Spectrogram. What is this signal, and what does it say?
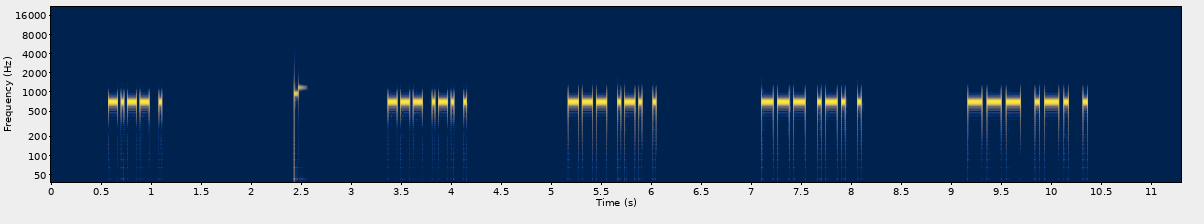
Morse code, heard as a keyed tone, about 34 wpm, 700 Hz. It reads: YE ORE ORE ORE ORE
